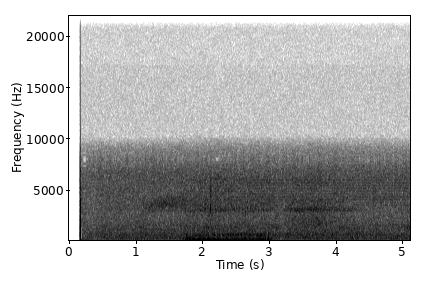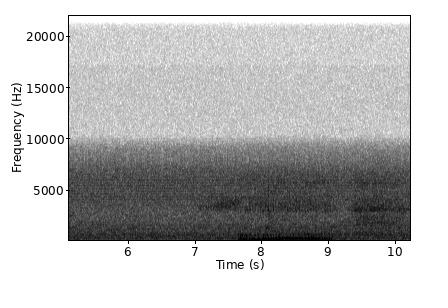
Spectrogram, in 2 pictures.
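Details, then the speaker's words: A Victorian Bulldog snoring in sleep: two slow, rumbling snores on inhalation about six seconds apart in a quiet room, after a brief knock at the start. "You snoring, mate? You snoring? That's it, you go back to sleep, mate."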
